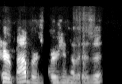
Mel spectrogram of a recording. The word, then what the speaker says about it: Herb Alpert: Herb Albert or Herb Albert? It's actually Herb Alpert, by the way.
